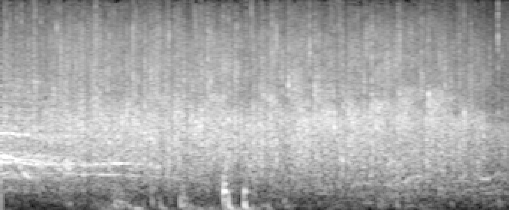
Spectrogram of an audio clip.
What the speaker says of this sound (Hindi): तालियां बजाओ इनके लिए जोरों से आप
